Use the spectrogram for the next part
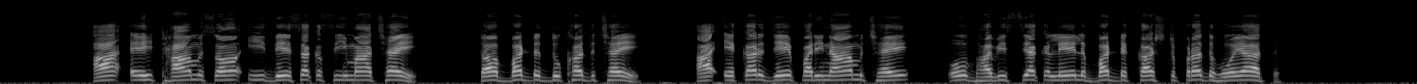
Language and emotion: Maithili, neutral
